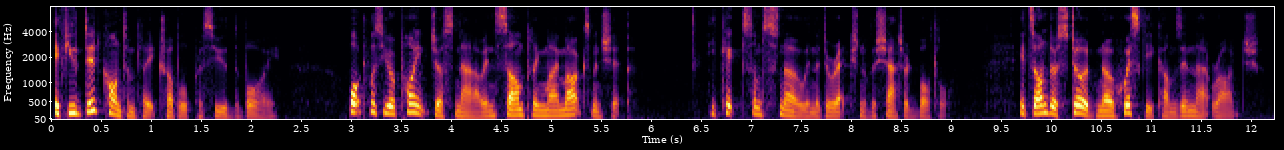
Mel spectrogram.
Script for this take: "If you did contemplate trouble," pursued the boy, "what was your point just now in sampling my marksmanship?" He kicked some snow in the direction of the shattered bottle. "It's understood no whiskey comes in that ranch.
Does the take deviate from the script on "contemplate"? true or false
false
